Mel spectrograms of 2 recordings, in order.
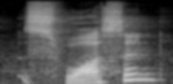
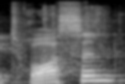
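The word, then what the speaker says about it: Tsawwassen: Years ago, we went to, I think it's Swassen. That's how they say it, Swassen. I've also heard it say Twassen for my Canadian viewers.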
